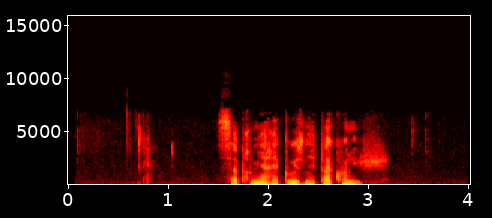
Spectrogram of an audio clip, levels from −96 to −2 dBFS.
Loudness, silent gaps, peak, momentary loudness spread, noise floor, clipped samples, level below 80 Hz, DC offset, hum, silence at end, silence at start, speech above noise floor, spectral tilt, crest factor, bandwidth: -38 LUFS; none; -18 dBFS; 20 LU; -76 dBFS; under 0.1%; -60 dBFS; under 0.1%; none; 0.8 s; 0.7 s; 39 dB; -5 dB/octave; 24 dB; 7.6 kHz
